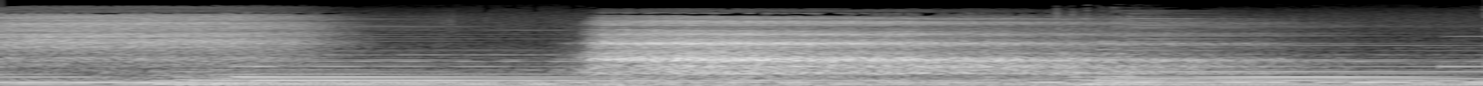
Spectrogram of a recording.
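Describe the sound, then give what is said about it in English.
A deep breath is drawn in through the chest and belly and then let out during a guided breathing exercise, over soft sustained music. A short airy inhale is followed by a pause and then a longer, fuller exhale. “let's take one more deep dragon breath. Fill up your chest and belly, in and out.”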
